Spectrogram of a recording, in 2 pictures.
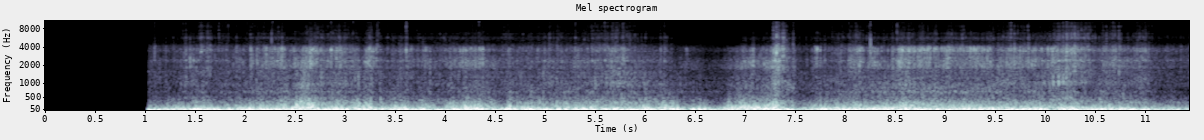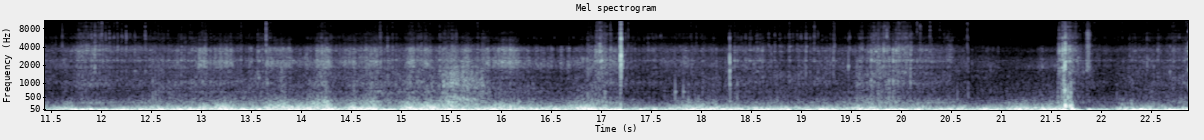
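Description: Bike tyres crunch and rumble over a rough dirt trail.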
